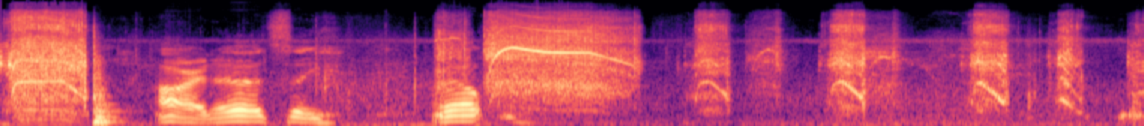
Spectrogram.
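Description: Cordless power tool whirring in repeated short bursts and longer runs of rising and falling pitch during an automotive evaporator core replacement, with someone talking briefly between them.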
